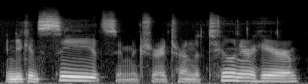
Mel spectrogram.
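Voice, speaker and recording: In a clean-sounding clip, a man with a dark, mid-range voice and vocal fry gives an offhand product review. He's expressive but halting, working out his thoughts while he demonstrates.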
